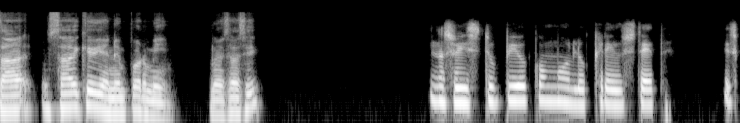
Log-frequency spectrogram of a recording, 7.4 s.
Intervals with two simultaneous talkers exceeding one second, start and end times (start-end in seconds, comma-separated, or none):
none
